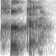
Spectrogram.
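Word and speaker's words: Krka: And the third national park that we visited is called Kirka. K R K A. Um, a very fun interesting side note about the Croatian language. They have words that have no vowels in them.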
